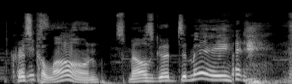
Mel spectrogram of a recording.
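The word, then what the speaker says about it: Colon: It is a self-published book by Christopher Cologne. Chris Cologne smells good to me.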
